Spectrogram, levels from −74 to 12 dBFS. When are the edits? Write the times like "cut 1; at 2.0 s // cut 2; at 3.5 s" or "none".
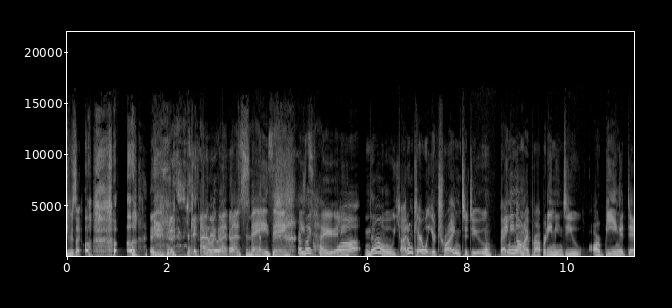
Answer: none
